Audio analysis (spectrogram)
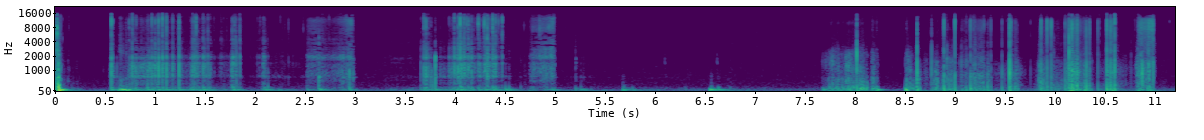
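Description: A thin syringe needle repeatedly pokes the white foam windscreen covers on a microphone's capsules while fingers hold the foam. Close, scratchy crackling and scraping bursts come with dull low thumps, broken by brief pauses and a longer quiet stretch before a denser run of pokes.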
